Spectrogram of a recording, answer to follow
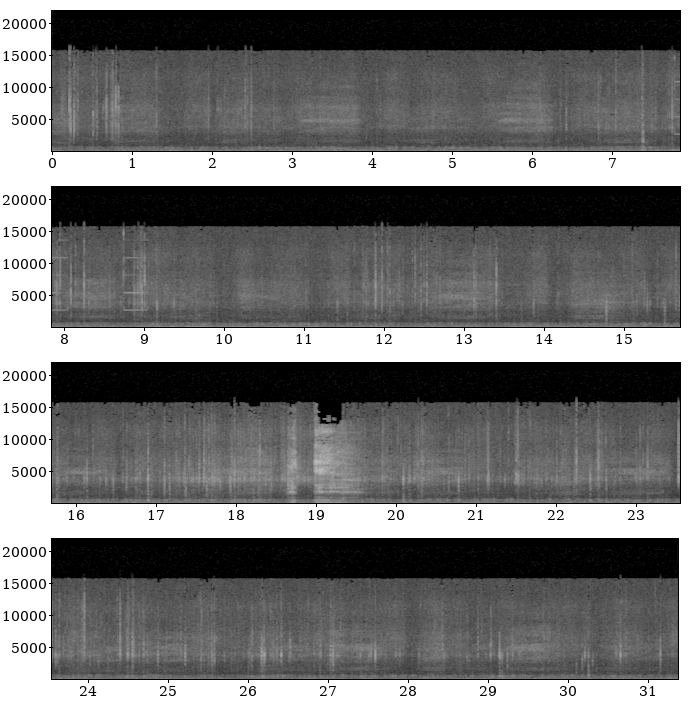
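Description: Bicycle rolling along a paved road: faint steady tyre and wind noise, with a few small ticks and one brief, sharp, louder sound about nineteen seconds in.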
